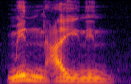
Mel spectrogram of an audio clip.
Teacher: اظهار حلقي لوقوع العين بعد النون الساكنه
